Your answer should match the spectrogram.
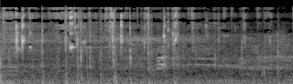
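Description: A basketball bouncing on an outdoor hard court during play, a series of irregular thuds, with players' voices in the background.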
